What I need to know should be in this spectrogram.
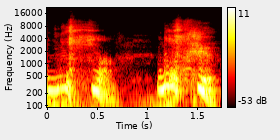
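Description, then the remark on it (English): Two fairly loud sneezes about a second apart, each a voiced intake ending in a sharp breathy burst. They sound deliberately performed, like a voice imitating a sneeze. “There, I sneezed for you.”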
